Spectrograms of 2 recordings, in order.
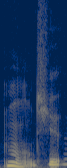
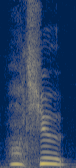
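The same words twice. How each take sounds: First: A soft, hushed "Mon Dieu" under the breath; quiet despair. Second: "mon Dieu!" pitched up high in anguish; "mon Dieu!" rising into a pained, higher cry; despairing cry. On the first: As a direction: murmur "Mon Dieu" to yourself, lost. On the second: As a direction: let the second "mon Dieu!" break out higher. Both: A narrator's reading. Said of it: "fit à part soi la voyageuse".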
